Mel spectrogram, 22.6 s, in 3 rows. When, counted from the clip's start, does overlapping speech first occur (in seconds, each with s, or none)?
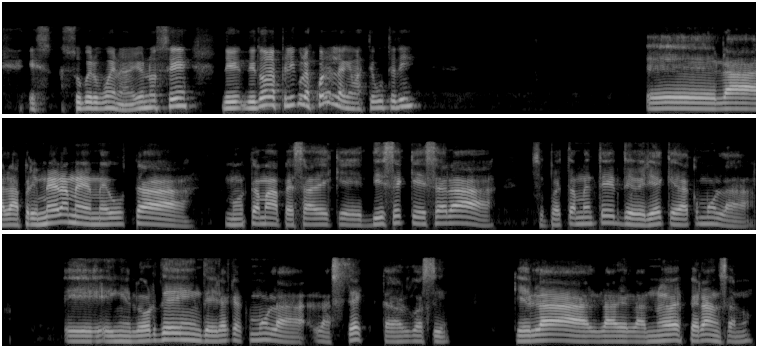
none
